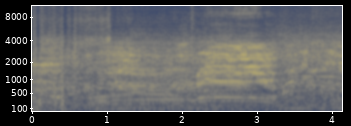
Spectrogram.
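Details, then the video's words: Melodious calf call, the 'hehan' sound: a hoarse harmonic moo swells and fades, with a louder, brighter stretch in the middle, over a noisy farmyard background. "SUARA SAPI PEDET MERDU ( SUARA HEHAN )"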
